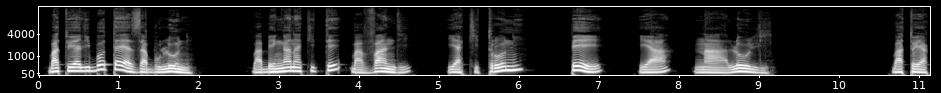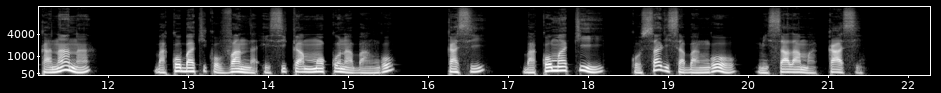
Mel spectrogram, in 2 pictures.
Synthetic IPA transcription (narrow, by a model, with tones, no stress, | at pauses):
ba˨to˨ja˨li˨bo˦ta˦ja˨za˨bu˨lo˦ni˨ | ba˨be˨ŋɡa˦na˦ki˦tɛ˦ba˨va˦ndi˨ | ja˨ki˨tʁo˦ni˦ | pe˦ | ja˨ | na˨lo˦li˨ | ba˨to˨ja˨ka˨na˦na˨ | ba˨ko˦ba˦ki˦ko˨va˦nda̰˨ʔe˨si˦ka˦mɔ˦kɔ˦na˨ba˨ŋɡo˦ | ka˨si˨ | ba˨ko˦ma˦ki˦ | ko˨sa˦li˨sa˨ba˨ŋɡo˦˨ | mi˨sa˦la˦ma˨ka˦si˨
